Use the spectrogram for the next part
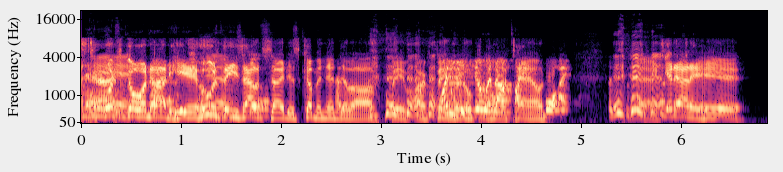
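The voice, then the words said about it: Put-on Boston accent, territorial character. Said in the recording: “What's that accent? I don't understand it. ... She sounds like Judge Judy. ... my impression of an Oklahoman being territorial was a guy from Boston.”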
